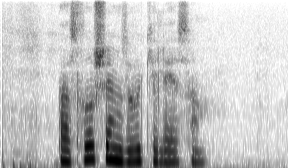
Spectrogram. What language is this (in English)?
Russian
